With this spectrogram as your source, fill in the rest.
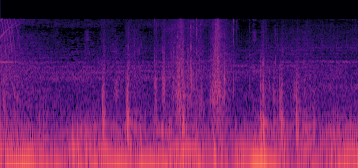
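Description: Footsteps tap lightly on a hard floor.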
